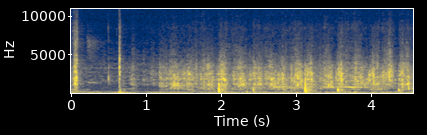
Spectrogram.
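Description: Silicone spatula stirring thin, wet flour batter in a plastic bowl: a couple of knocks in the first second, then a rhythmic wet swishing with small ticks against the bowl from about a second in.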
